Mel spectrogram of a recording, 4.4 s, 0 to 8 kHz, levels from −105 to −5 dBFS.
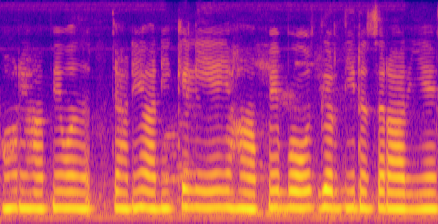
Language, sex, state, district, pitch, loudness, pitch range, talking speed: Hindi, female, Bihar, Katihar, 220 Hz, -16 LUFS, 215-225 Hz, 220 wpm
